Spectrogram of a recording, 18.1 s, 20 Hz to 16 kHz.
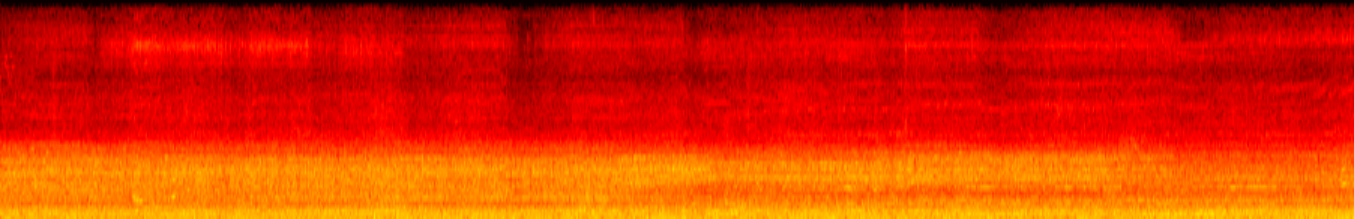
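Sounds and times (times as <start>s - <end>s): model trucks mechanical drone: 0.0s - 18.0s.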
